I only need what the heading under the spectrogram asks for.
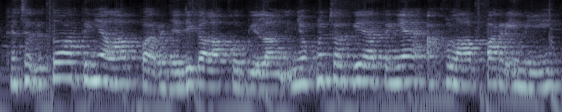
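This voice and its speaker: A young man with a Banyumas Javanese accent, co-hosting an educational podcast and explaining terms in a steady way. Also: sits high, fast, reverberant, faint music behind, rough recording. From Banyumas, Central Java. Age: young adult. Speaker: podcast co-host, intern student. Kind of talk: scripted educational chat.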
